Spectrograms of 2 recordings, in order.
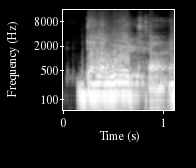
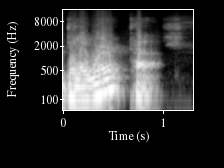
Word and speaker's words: De La Huerta: De La Huerta. In Spanish, the H is silent, so go to state Delaware mm-hmm. and throw a ta after it. De La Huerta.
